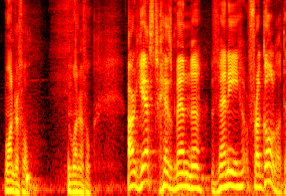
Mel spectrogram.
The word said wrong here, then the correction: Fragosa: Did I pronounce that correctly? – Fragosa. – Fragosa. Thank you.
